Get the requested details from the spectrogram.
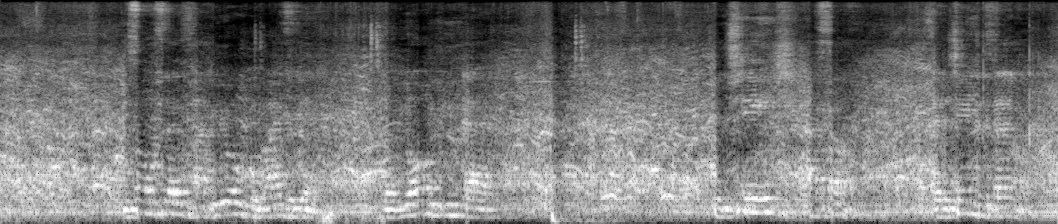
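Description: A man speaks with animation through a microphone and loudspeakers outdoors.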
